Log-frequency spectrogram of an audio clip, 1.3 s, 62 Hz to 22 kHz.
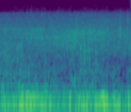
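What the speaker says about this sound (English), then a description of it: "We got southerly winds about 15 knots" A southerly wind of about 15 knots buffets the microphone aboard a sailboat, a steady low rumbling roar with gusty swells.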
